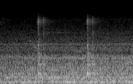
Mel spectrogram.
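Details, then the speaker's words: Vevor portable diesel heater running on the low setting, blowing hot air: sharp, even fuel-pump ticks about twice a second over a low fan hum. The owner worries the ticking could disturb sleep, but the pump is working normally. "my only concern is that tick tick tick I reckon that'll piss you like it once you get to sleep"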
